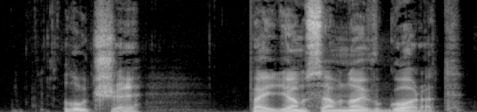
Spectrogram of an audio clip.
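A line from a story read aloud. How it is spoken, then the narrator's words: Steadier voice. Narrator (Russian): окрепшим голосом продолжал спецагент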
